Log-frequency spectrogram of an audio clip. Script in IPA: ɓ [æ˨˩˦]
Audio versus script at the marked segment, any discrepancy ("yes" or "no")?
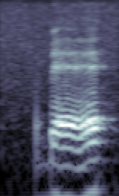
yes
